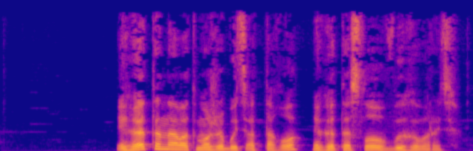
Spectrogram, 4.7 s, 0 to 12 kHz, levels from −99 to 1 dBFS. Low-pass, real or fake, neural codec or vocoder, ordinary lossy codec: 10.8 kHz; real; none; MP3, 64 kbps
